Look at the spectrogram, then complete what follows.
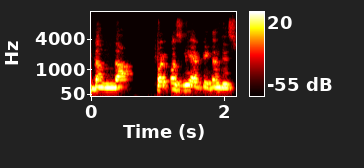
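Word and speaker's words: गङ्गा: As a result, it is pronounced as Ganga, Gang. Punctuation on your nose. Ganga, Ganga, Ganga.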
